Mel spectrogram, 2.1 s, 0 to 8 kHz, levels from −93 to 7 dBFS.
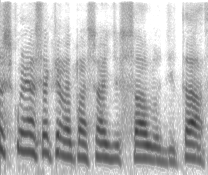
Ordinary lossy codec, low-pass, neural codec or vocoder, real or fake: none; none; codec, 16 kHz, 2 kbps, FreqCodec, smaller model; fake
